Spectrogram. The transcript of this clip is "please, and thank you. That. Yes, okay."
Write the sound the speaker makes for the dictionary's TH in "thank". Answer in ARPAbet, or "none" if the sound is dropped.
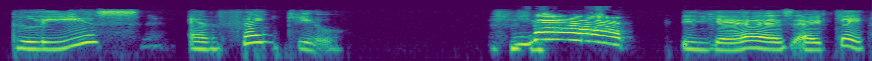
TH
